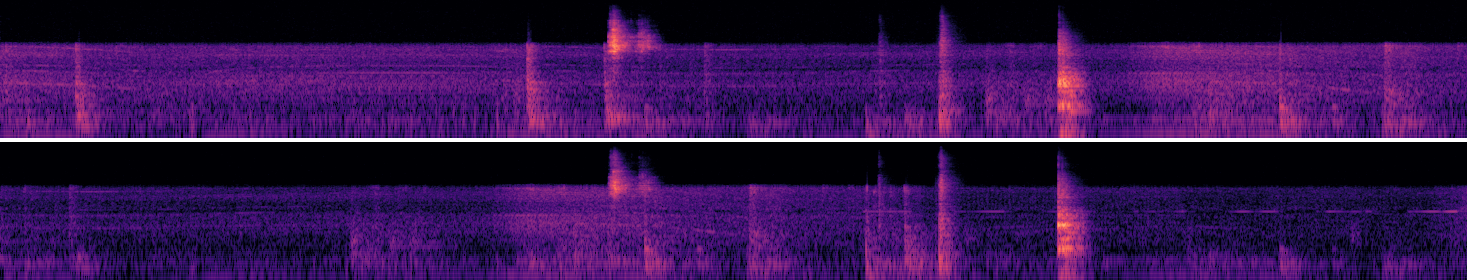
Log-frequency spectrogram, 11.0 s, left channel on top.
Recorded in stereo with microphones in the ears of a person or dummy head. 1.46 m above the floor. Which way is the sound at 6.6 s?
50° right (ahead or behind).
